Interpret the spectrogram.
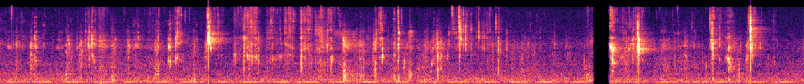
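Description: Fried chicken wings being bitten and chewed close to the microphone: scattered small crackles, crunches and wet mouth clicks over a faint low hum. The sound cuts out briefly about seven and a half seconds in.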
